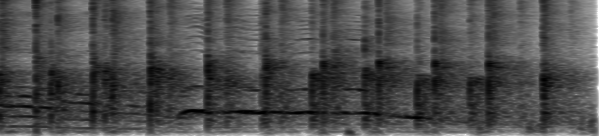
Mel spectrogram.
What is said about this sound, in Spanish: Fuerte el aplauso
